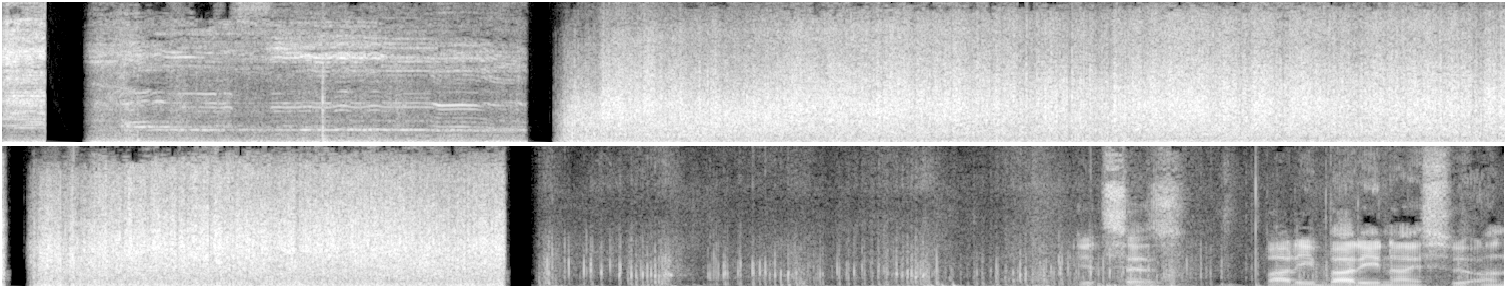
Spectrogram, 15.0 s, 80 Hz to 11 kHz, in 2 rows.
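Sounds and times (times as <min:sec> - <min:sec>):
wind noise on microphone: 0:00.7 - 0:10.8.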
